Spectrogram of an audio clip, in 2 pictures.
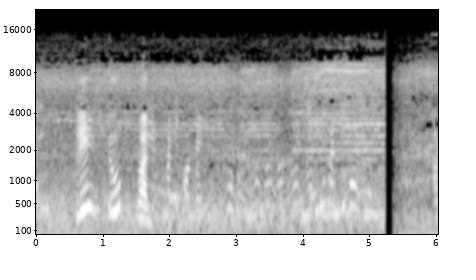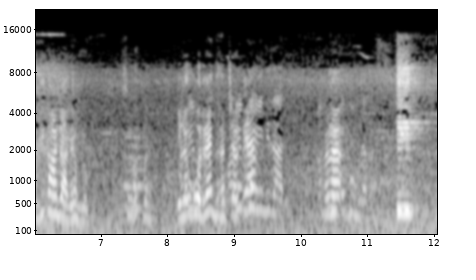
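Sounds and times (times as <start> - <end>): women chattering: 0.0 - 11.4
street noise: 0.0 - 12.0
vehicle engine hum: 0.0 - 12.0.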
